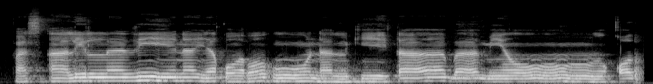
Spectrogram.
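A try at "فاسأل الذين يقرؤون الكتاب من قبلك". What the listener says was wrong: Kinya kurang kepanjangan sedikit. Ya, harusnya satu harokat. Ya, banyak jelaskannya bukan min qabl ya, min qablik ya.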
